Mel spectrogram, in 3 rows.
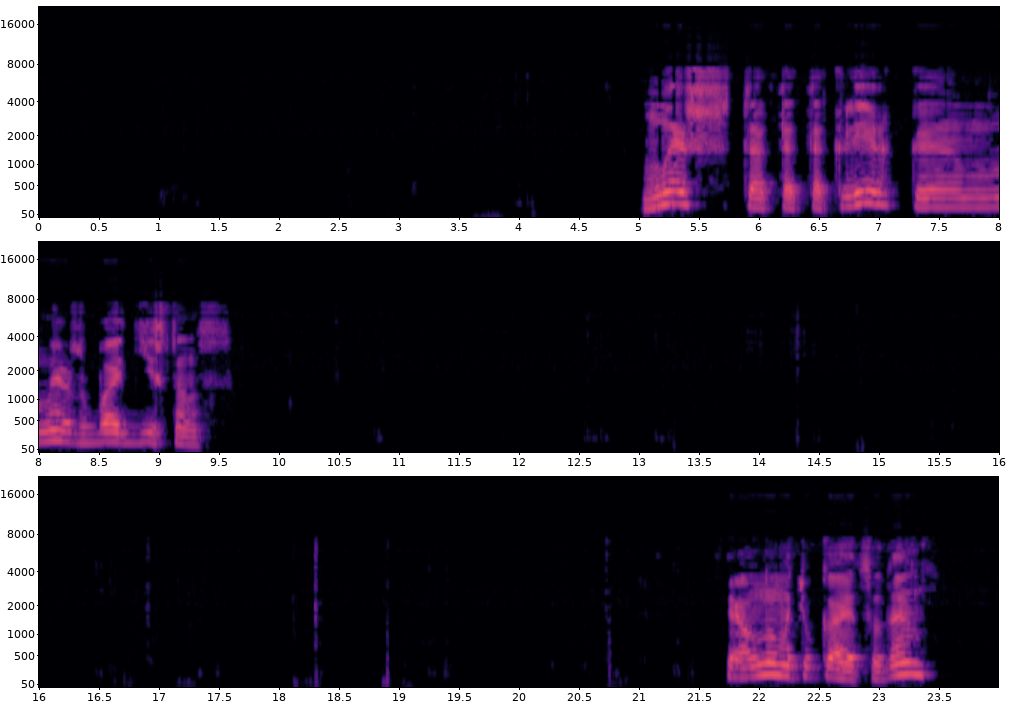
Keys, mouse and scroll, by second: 4.2-8.2 drag, 12.7 click, 14.6 click, 18.2 ctrl+p, 21.5 click, 23.5 click.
